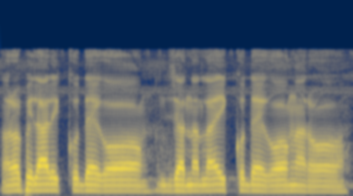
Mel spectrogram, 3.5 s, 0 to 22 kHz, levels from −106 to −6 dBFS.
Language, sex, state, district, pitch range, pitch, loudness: Chakma, male, Tripura, Dhalai, 110-120 Hz, 115 Hz, -17 LUFS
